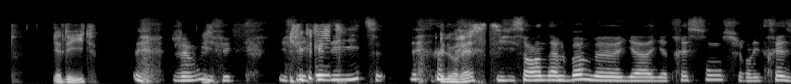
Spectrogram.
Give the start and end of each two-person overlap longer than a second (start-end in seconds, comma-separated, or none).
none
